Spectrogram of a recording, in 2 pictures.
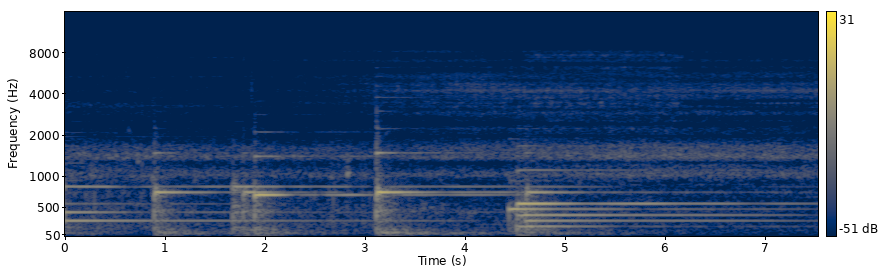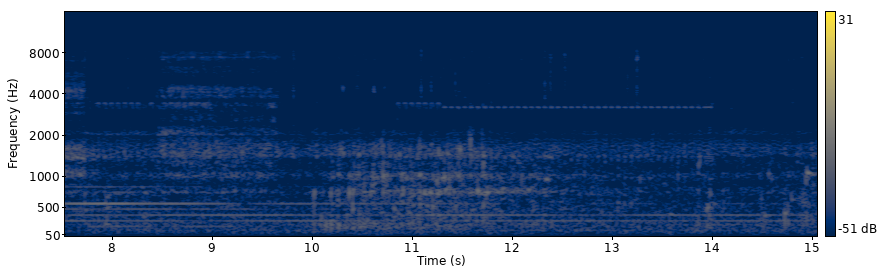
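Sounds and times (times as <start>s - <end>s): piano chord ringing: 0.0s - 8.4s.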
